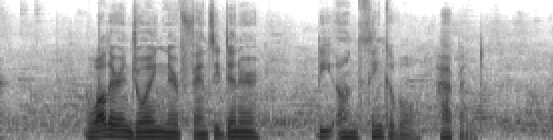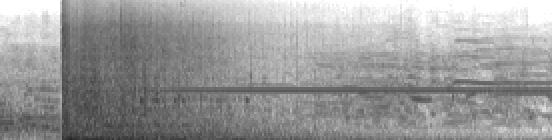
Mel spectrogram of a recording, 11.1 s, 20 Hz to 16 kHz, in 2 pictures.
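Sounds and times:
speech: 0.8 - 4.9
explosion: 6.2 - 9.4
debris crackling: 6.2 - 9.7
faint high ringing tone: 7.4 - 11.0.

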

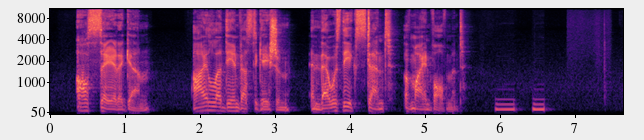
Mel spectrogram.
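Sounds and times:
speech: 0.4 - 6.7
phone call alert buzzy electronic tones: 6.0 - 6.7.

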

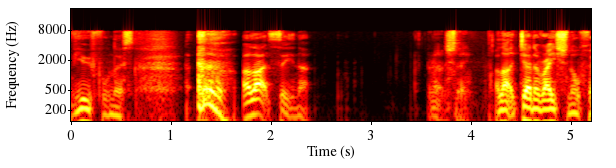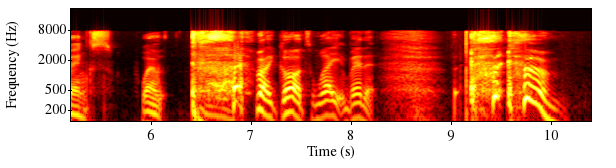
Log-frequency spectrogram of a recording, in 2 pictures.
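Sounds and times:
speech: 0.0 - 2.5, 3.6 - 10.2
person coughing harshly: 1.2 - 1.6, 6.4 - 7.1, 9.0 - 10.2.

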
